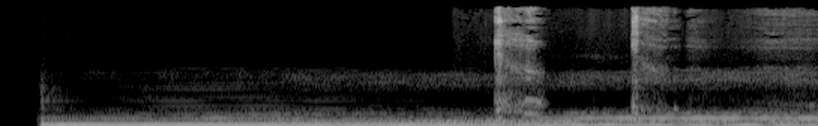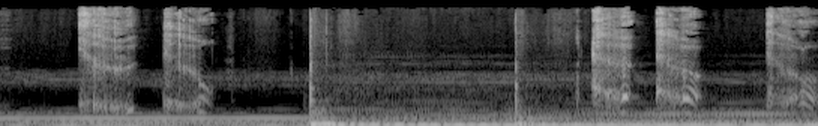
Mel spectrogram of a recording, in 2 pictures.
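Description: A three-year-old girl coughs hard in a series of harsh, broken bursts, loud, in a bedroom filled with a white cloud, over a steady low droning hum that grows fuller partway through.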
